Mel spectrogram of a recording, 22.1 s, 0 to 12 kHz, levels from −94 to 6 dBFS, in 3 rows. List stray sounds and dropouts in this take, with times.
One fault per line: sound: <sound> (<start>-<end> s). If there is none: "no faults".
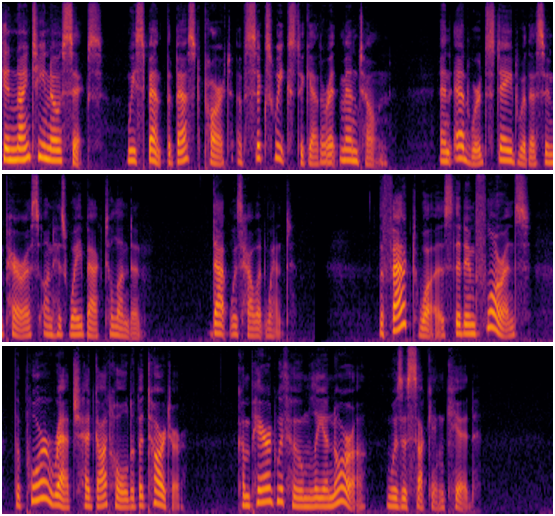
no faults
